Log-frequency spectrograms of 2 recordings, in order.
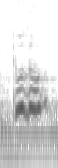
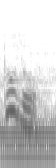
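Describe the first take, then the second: First: The stress is on the second syllable. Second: The stress is on the first syllable. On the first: This is how the word really is, so it needs an accent mark. The speaker calls it right. "como es pudú, hay que cargarla con una tilde" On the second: This is how it would be read without the accent mark. The speaker calls it wrong. "si no diría pudú"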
